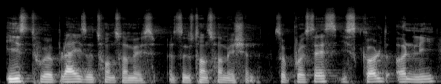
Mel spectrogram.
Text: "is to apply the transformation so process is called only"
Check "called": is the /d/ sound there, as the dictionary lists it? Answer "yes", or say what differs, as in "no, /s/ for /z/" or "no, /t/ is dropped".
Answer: yes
